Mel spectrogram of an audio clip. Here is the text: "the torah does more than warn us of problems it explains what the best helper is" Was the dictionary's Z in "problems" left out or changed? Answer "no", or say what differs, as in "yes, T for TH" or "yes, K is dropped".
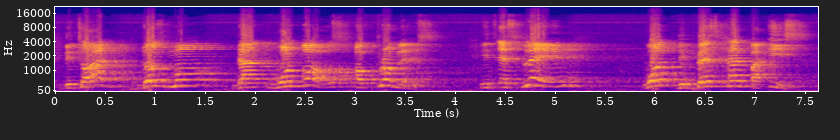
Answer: yes, S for Z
